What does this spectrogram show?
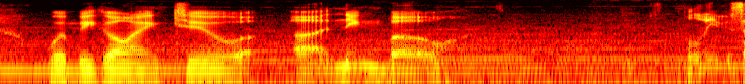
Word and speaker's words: Ningbo: be the fourth we'll be going to uh ningbo i believe is how you pronounce that track but almost almost halfway through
